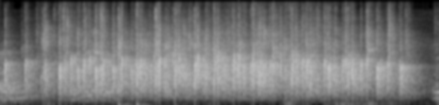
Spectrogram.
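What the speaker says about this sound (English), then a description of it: "a round of applause for Madeline" A municipal heritage committee gives a departing co-op student, Madeline, a round of applause: a small group clapping briskly and steadily, close and moderately loud, tapering off at the end.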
